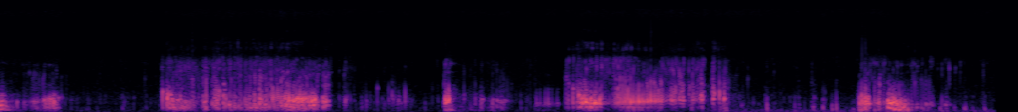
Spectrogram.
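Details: Two individuals' stomachs growling while they watch TV together: several long, low gurgling rumbles with quiet gaps, described as hungry tummies (borborygmi).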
